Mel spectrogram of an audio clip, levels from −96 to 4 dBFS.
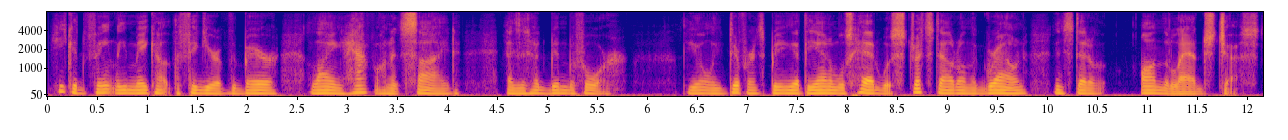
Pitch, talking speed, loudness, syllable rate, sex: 105 Hz, 195 wpm, -17 LUFS, 5.5 syllables/s, male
